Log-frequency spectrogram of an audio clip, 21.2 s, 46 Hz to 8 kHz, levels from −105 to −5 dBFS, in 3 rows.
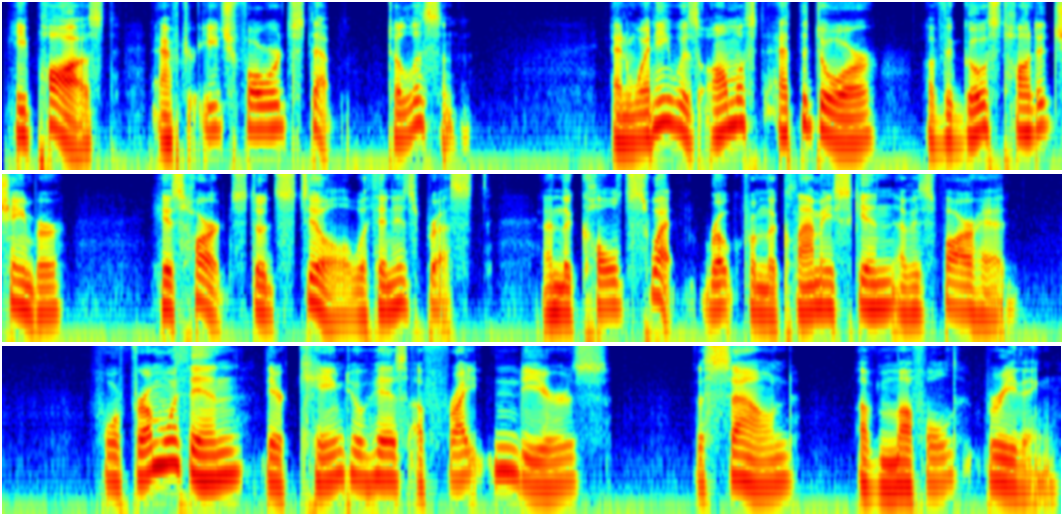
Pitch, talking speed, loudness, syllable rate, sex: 140 Hz, 155 wpm, -23 LUFS, 4.5 syllables/s, male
